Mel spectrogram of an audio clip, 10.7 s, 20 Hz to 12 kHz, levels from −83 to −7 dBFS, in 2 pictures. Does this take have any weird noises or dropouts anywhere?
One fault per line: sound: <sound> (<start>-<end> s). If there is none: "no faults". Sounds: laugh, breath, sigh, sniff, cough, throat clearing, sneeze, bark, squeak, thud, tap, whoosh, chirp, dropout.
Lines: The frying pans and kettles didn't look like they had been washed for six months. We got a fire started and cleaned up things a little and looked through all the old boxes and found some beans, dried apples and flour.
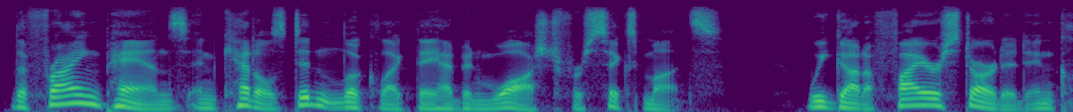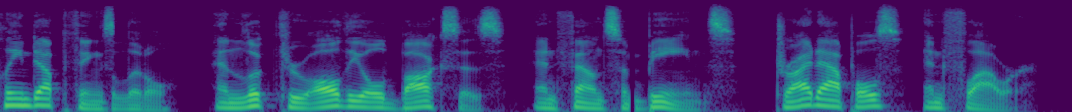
sound: dropout (8.5-8.5 s)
